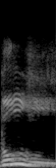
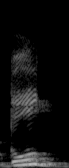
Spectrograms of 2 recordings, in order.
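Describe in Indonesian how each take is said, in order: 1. Konsonan akhirnya mirip desis Z. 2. Konsonan akhirnya mirip bunyi hambat D. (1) "jangan duz. Duz jadinya dha" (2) "Tetap dud"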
